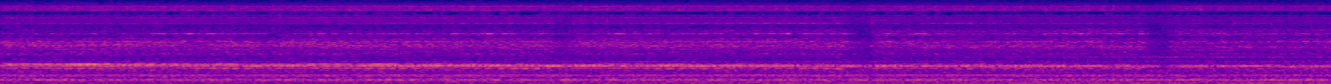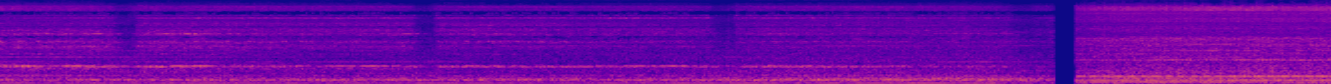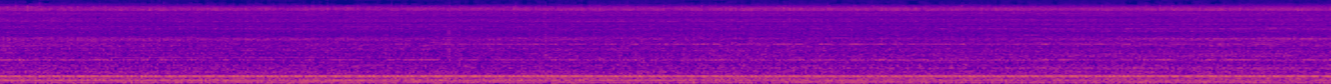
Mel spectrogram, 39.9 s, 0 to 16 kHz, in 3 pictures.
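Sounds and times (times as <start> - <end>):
grinding machine whine: 0.0 - 39.9
motor hum: 24.1 - 39.9.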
